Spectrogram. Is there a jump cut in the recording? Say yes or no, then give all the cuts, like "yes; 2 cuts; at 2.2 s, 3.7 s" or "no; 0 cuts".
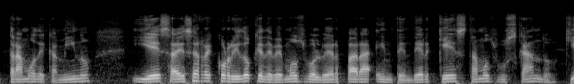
yes; 1 cut; at 1.2 s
